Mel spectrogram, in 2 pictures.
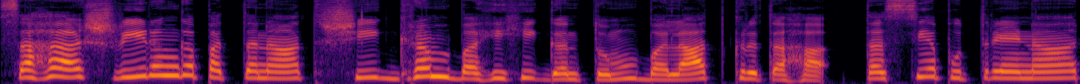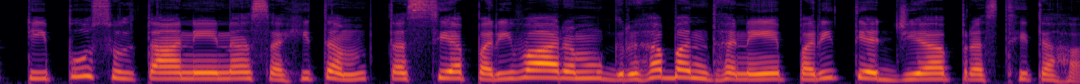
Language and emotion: Sanskrit, neutral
